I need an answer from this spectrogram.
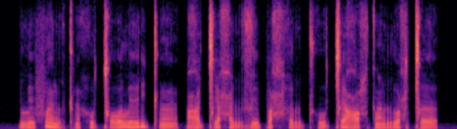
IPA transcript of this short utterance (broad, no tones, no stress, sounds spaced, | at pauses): l ɘ f ɐ̃ r kʼ ɐ̃ h o ǀ ɔ l ɘ ɾ i kʼ ɐ̃ | ʕ ɘ ǀ e ħ ɘ r z ɘ p ɐ ħ h ɐ r tʰ o ǀ ɛ ʕ ɔ ħ tˤ ɛ̃ r o ħ ǀ ɐ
